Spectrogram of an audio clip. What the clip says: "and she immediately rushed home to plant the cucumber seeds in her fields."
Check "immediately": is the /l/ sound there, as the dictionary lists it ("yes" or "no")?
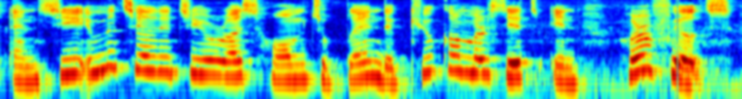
no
